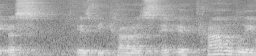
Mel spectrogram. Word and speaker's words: Apess: certified his wedding and the preacher who was there spelled his name apis now the preacher didn't know what how he spelled it he just heard it phonetically and wrote it down is my guest and so that suggests to me that he was not using Apes that he must have said apis and so I think that's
